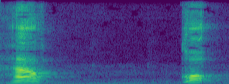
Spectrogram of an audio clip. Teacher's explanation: Ini qalqalah akbarul kubra. Kena tahan boleh sampai 2 second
